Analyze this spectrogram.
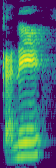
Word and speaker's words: Cané: Ingenieros, en un momento, primero piensa como en tomar a un pensador que es anterior a él, que es Cané, C-A-N-E, acento en la E, Cané, que plantea que hay un círculo social dominante, ¿no?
